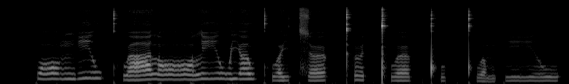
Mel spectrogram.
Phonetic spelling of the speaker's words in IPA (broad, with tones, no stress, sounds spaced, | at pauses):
p ɔː˧ ŋ iː˥ w kʷʰ aː˨˥ l ɔː˧ l iː˥ w j ɐ˥ w kʷʰ ɐ˨ j t͡s œː˨˥ k̚ t̪ʰ ɵ˥ t̚ kʷʰ œː˧ p̚ kʷʰ ɐ˨˥ p̚ kʷʰ ɐ˨˩ m p iː˧ w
